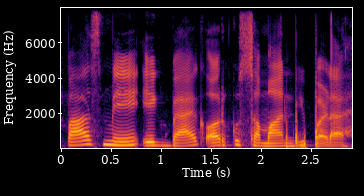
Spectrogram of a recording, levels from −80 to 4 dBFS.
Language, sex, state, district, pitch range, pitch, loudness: Hindi, female, Uttar Pradesh, Lucknow, 165-210 Hz, 190 Hz, -16 LUFS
